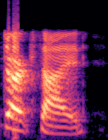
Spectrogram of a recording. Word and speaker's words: Darkseid: Like, actually, me, for, like, several years of my life, I was like, Darkseid? Is it Darkseid? No, it is Darkseid. It is the very obvious pun. – I mean, Darkseid also is a very good name for a villain.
